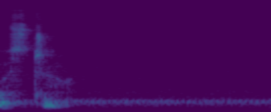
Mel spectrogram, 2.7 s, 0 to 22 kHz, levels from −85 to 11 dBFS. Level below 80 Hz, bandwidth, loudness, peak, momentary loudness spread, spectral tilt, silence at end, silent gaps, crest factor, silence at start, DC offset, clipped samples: under -90 dBFS; 16 kHz; -53 LUFS; -38 dBFS; 19 LU; -2.5 dB/octave; 0 s; none; 22 dB; 0 s; under 0.1%; under 0.1%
